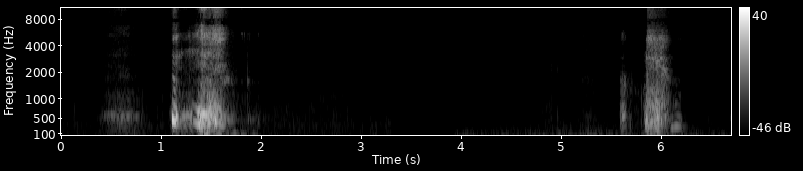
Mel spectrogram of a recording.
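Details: Two sneezes, each with a brief in-breath before the burst, a few seconds apart: repeated sneezing in a woman on the second day of a cold.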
